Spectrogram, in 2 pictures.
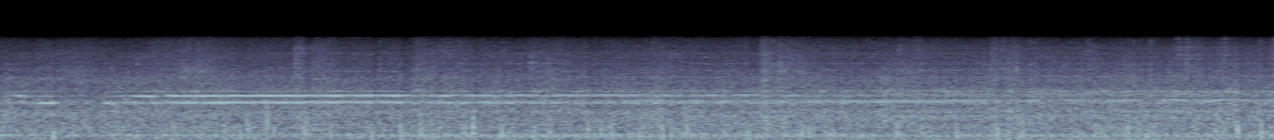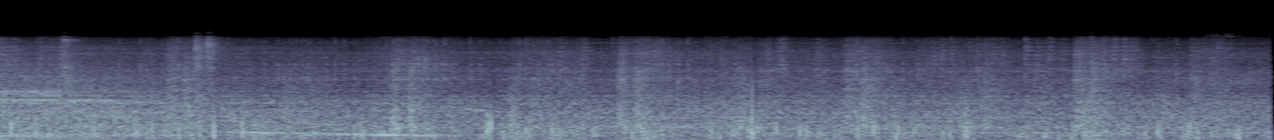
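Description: Tsugaru Railway diesel railcar running along the line, heard from inside the car: a steady running drone with occasional clicks from the wheels over the track. A steady high whine sounds through the first half and stops about ten seconds in. Shortly after, a brief lower tone falls in pitch.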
